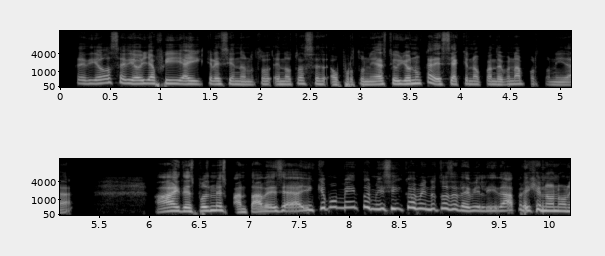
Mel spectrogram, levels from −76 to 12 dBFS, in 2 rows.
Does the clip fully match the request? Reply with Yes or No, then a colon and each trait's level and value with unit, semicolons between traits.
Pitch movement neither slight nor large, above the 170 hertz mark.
No: wide, 6.6 semitones; medium, 185 Hz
